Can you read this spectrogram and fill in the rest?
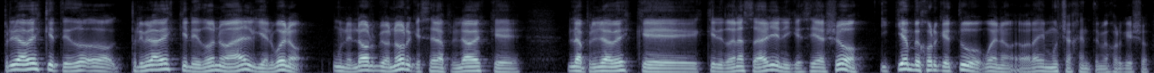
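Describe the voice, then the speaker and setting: A man's voice: mid-range voice, fairly quick, no echo, studio quality. A young Argentine man who is a guest on a livestream interview, chatting casually and animatedly.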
